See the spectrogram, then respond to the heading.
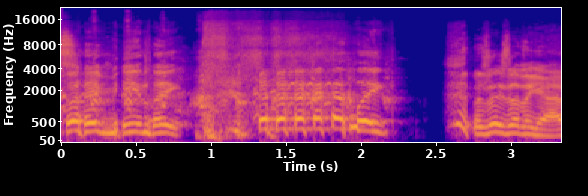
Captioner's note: both laughing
